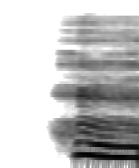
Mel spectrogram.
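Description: A person yawns: a breathy intake of air that swells into a loud, drawn-out voiced groan, cut off while still sounding. No other sounds.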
